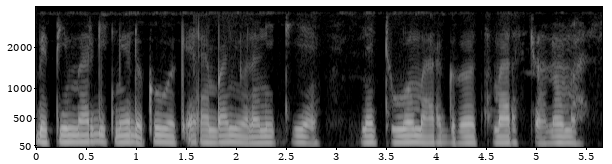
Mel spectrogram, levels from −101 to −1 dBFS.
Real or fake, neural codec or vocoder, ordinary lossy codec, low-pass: real; none; none; 3.6 kHz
